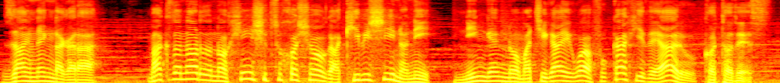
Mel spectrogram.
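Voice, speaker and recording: Man, foreign accent, very lively intonation, fairly high voice, polite theatrical countdown narration, music underneath. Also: normal speed. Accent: foreign, non-native Japanese. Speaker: fandub narrator of a countdown video. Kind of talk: scripted narration of creepy countdown stories. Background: background music.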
